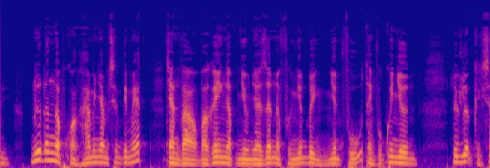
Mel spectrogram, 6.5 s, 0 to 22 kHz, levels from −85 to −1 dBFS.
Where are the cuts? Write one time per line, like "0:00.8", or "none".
none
